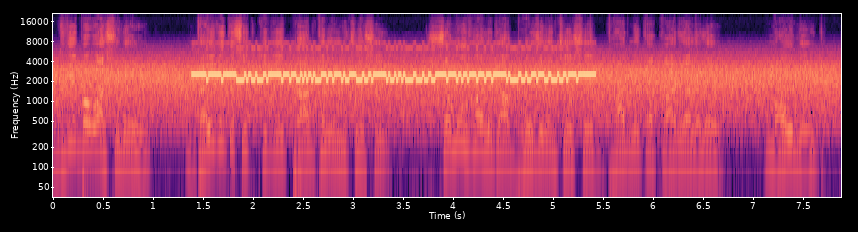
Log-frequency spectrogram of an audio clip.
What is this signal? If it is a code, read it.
RTTY (50 baud, 450 Hz shift), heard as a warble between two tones, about 2350 Hz centre, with radio static and speech in Telugu. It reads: QRZ? DE VK1ELU K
